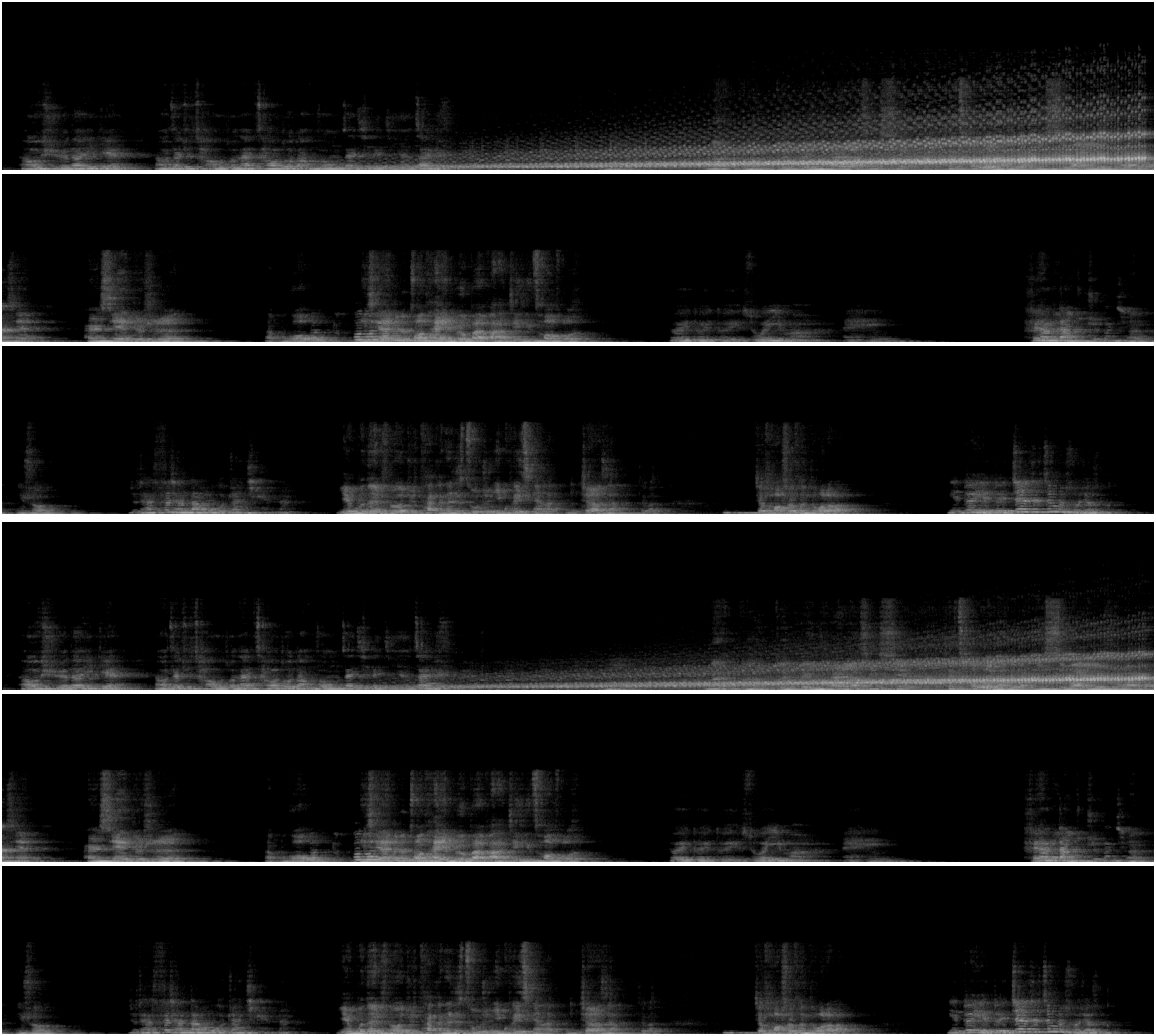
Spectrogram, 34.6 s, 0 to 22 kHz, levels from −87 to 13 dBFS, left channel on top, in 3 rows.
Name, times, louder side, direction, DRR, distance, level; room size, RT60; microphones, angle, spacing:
voice 1, 0.2-4.7 14.6-14.7 15.0-15.8 18.2-20.3 21.7-22.8 24.3-25.9 30.2-31.0 32.5-34.1, left 1 dB, 75° right, 1 dB, 4.7 m, -37 dB
sound 1, 3.4-11.5, left 5 dB, 55° left, 1.8 m, -28 dB
voice 2, 6.0-6.4 7.0-9.1 9.4-11.9 12.3-13.4 14.2-14.8 15.0-17.3 20.2-20.5 21.8-22.5 22.8-23.6 26.4-29.6 30.6-31.5, right 1 dB, 50° right, -2 dB, 6.8 m, -33 dB
9.2 x 8.8 x 8.4 m, 0.68 s
head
